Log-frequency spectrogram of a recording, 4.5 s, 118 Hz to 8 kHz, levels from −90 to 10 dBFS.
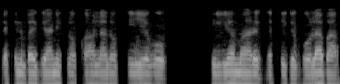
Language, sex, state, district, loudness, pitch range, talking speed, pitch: Bhojpuri, male, Bihar, Saran, -34 LUFS, 100-105 Hz, 170 wpm, 105 Hz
